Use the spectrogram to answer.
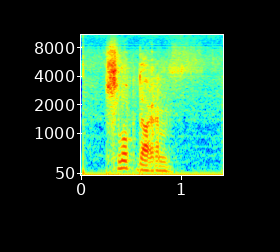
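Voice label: "slokdarm", Dutch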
